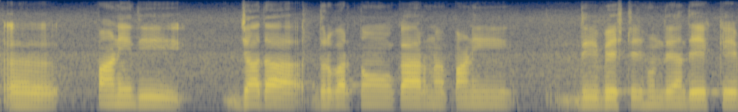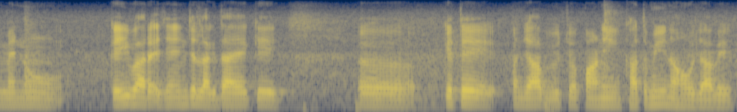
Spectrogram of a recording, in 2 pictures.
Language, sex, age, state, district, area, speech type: Punjabi, male, 18-30, Punjab, Mansa, urban, spontaneous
